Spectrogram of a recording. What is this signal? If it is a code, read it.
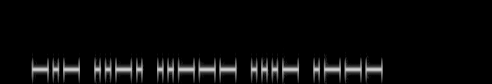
Morse code, heard as a keyed tone, about 23 wpm, 700 Hz. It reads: KF2VJ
